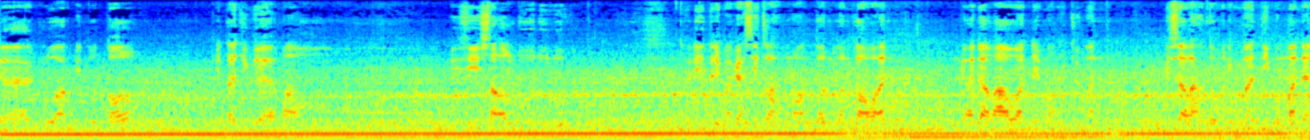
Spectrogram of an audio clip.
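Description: Car cabin at highway cruising speed: a steady, loud low hum of engine and tyre road noise that holds constant, with faint talking over it.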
